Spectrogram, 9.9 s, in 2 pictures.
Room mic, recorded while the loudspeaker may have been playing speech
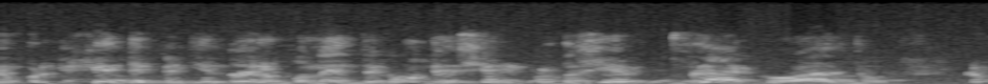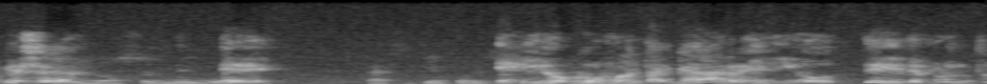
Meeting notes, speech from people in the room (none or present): present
